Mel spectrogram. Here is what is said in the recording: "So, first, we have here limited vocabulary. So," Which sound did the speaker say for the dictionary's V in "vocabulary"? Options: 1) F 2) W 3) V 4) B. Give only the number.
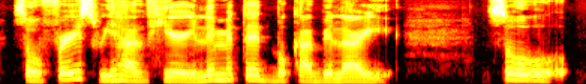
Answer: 4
